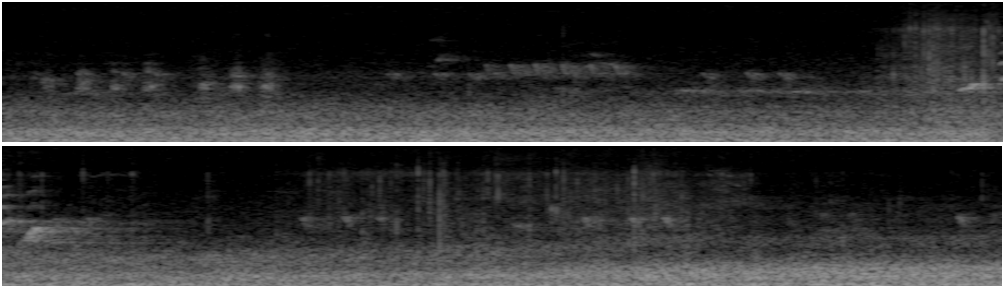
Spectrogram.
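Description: Birds chirping in short repeated calls, with one sharper call about halfway through, over a steady low background rumble.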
